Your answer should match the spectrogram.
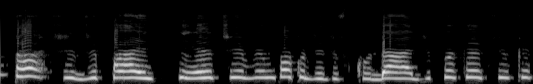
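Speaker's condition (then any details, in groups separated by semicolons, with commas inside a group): Cerebral palsy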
